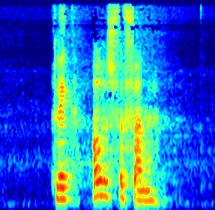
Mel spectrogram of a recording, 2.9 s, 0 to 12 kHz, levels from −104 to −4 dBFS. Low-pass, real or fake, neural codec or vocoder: 10.8 kHz; real; none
